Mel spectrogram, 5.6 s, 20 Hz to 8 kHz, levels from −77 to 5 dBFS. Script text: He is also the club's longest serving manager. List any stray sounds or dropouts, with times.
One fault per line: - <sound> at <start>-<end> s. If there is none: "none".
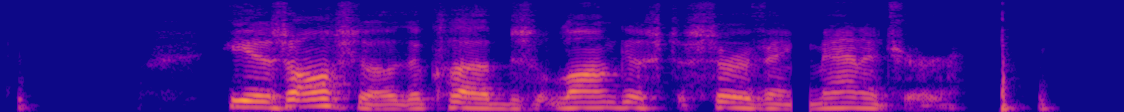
- dropout at 4.0-4.1 s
